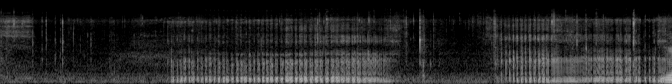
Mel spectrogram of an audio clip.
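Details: Patterdale Terrier growling, a low buzzing rumble in two extended bursts separated by a pause, with a person's voice scolding the dog.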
